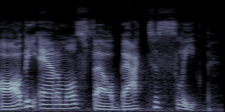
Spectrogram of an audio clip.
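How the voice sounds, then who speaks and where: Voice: medium pitch, lively intonation, slow, a bit bright. A storybook reader narrating expressively for young children and addressing the listeners directly. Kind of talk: animated children's read-aloud narration.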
